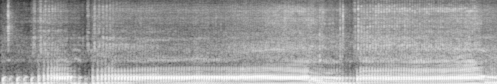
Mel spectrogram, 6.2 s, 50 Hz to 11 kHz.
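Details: Apollo RFZ 125 X18 pit bike with a new Nibbi PE22 22 mm carburetor, stock jets and only briefly adjusted. The single cylinder climbs cleanly through the revs with no popping, stumbling or bogging; it sounds good.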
